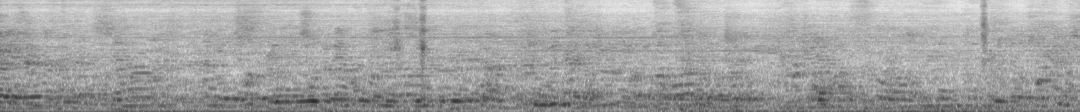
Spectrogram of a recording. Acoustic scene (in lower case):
cafe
